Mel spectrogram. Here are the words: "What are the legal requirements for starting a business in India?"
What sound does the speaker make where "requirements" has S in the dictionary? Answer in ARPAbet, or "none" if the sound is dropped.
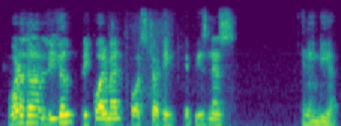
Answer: none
